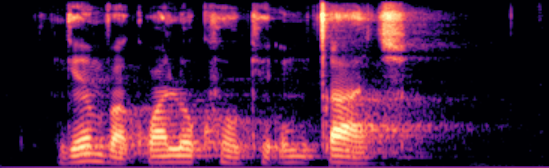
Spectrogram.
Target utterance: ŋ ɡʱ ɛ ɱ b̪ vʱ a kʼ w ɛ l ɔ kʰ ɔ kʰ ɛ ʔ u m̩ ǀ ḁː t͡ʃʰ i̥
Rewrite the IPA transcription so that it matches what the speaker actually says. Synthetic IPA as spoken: ŋ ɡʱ ɛ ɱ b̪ vʱ a kʼ w a l ɔ kʰ ɔ kʰ ɛ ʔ u m̩ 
